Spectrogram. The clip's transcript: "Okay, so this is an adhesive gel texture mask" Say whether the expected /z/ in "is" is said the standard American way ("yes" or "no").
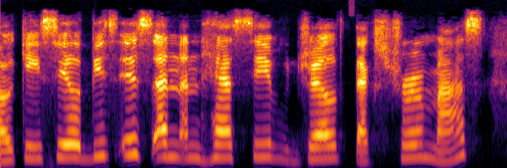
no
